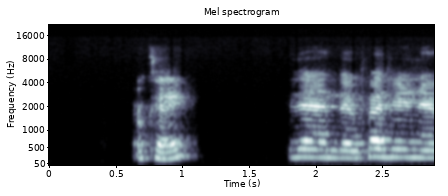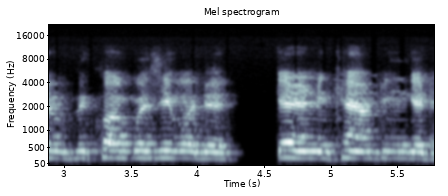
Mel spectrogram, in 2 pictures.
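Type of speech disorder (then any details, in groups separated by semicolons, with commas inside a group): Childhood apraxia of speech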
